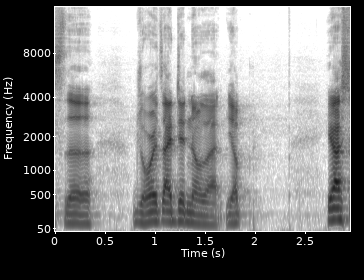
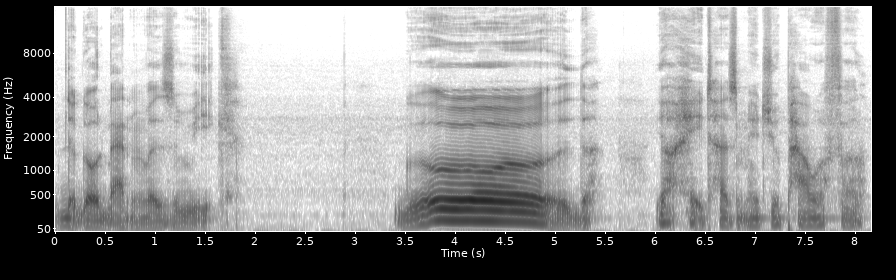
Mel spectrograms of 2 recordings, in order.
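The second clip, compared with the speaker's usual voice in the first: Emperor voice; 6 semitones lower, much slower than usual. Pretend. Streamer doing the Emperor, low and slow. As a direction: croon corruption like an old emperor. Palpatine lines after Poggle request.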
